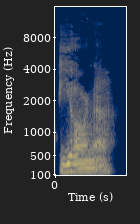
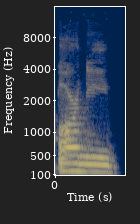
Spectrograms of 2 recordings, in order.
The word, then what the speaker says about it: Bjarne: So his name is spelled Bjarne. And the J is a silent. So it's Bjarne. And people call him Barney, Bjarne.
